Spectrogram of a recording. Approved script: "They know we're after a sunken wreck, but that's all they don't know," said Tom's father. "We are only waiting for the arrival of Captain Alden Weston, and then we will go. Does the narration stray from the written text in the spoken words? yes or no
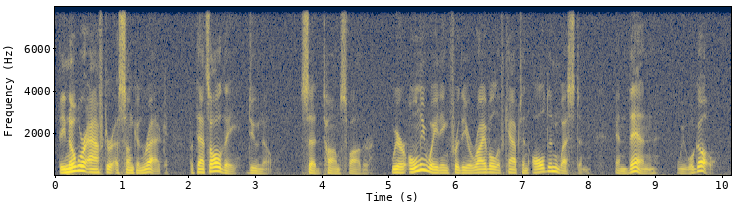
yes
